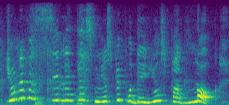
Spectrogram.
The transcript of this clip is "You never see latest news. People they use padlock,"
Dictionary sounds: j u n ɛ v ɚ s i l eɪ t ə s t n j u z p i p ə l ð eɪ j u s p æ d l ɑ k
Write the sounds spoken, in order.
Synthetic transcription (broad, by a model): j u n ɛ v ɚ s i l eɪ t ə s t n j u s p i p ə l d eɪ j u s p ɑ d l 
